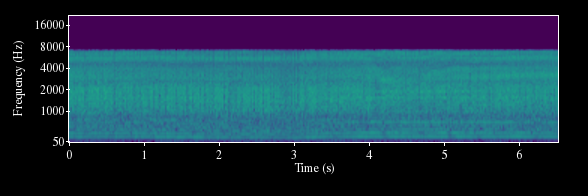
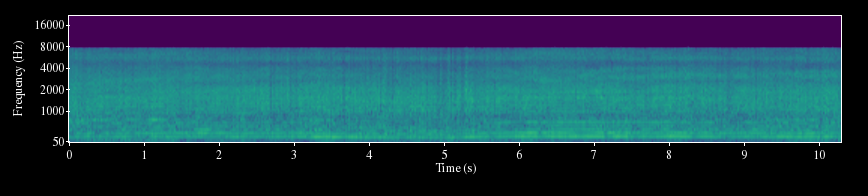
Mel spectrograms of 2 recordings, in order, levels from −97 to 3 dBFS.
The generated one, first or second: second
